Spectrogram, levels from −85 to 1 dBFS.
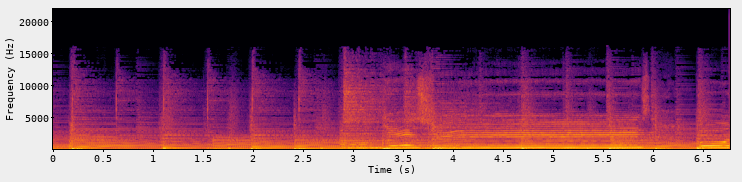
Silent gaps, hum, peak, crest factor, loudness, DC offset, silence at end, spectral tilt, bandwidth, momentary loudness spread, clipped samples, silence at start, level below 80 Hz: none; none; -2 dBFS; 16 dB; -18 LUFS; under 0.1%; 0 s; -5.5 dB/octave; 16 kHz; 8 LU; under 0.1%; 0 s; -28 dBFS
